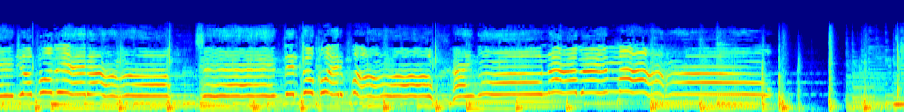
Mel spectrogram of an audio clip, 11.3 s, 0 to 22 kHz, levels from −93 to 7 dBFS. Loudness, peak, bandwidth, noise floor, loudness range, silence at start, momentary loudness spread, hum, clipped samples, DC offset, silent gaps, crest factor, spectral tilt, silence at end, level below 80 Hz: -20 LUFS; -8 dBFS; 9.6 kHz; -43 dBFS; 2 LU; 0 s; 12 LU; none; under 0.1%; under 0.1%; none; 12 dB; -6 dB/octave; 0 s; -42 dBFS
